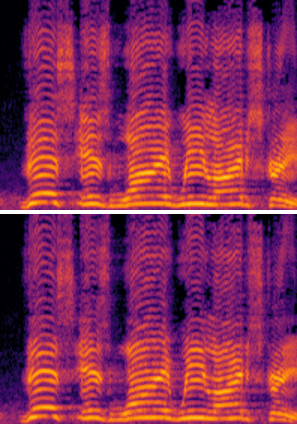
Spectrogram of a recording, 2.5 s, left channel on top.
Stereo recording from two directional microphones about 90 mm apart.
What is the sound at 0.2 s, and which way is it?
A man's voice, 30° left (ahead or behind).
